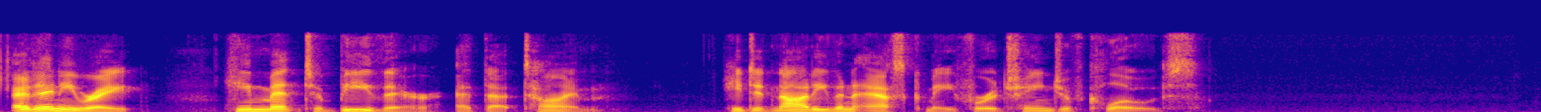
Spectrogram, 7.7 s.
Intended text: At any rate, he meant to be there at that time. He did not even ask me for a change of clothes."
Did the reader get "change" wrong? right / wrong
right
